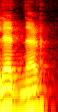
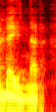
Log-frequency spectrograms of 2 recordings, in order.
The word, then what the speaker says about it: Laettner: I hate Christian leiner yo odio a Cristian letner no leiner que difícil me gusta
